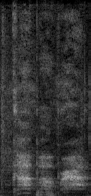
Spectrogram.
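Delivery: relishing the words. Repeating a phrase when asked to say it again, making it sound so good. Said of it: "say it again".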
